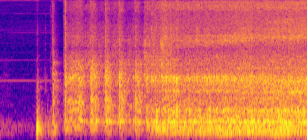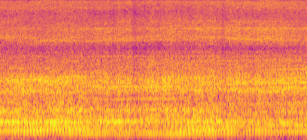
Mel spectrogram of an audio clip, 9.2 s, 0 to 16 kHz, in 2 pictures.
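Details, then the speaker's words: Honda CR-V 2004, K20 2.0 petrol engine, fully cold first start after suspected timing chain and oil pump rattle, oil topped up: cranks, catches and settles into steady even cold idle, no knocking, runs much better. "Ну отлично вы видите того столько нету уже однозначно моторчик работает гораздо лучше мотор полностью холодный сейчас всё"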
